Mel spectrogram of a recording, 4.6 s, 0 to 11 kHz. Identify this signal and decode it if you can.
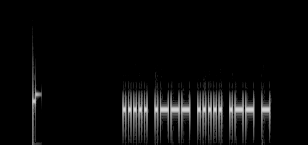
Morse code, heard as a keyed tone, about 30 wpm, 700 Hz. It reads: 5J5WT
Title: Five Challenging Letter-Number Combinations 30wpm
